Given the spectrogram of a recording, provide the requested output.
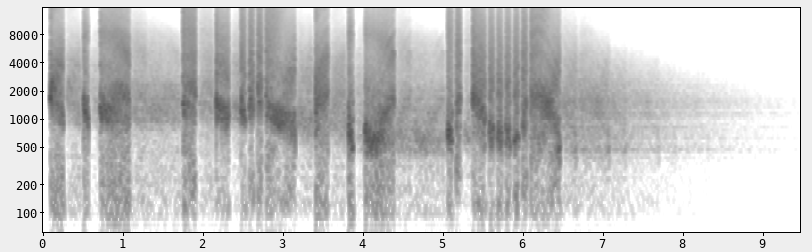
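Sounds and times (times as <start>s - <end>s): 
screech schranz hard techno music: 0.1s - 7.5s.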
